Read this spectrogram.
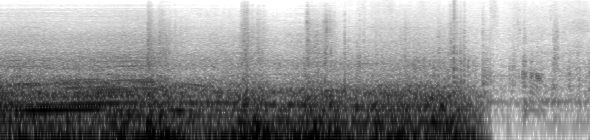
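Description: A car engine roars as the car accelerates, heard from inside.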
